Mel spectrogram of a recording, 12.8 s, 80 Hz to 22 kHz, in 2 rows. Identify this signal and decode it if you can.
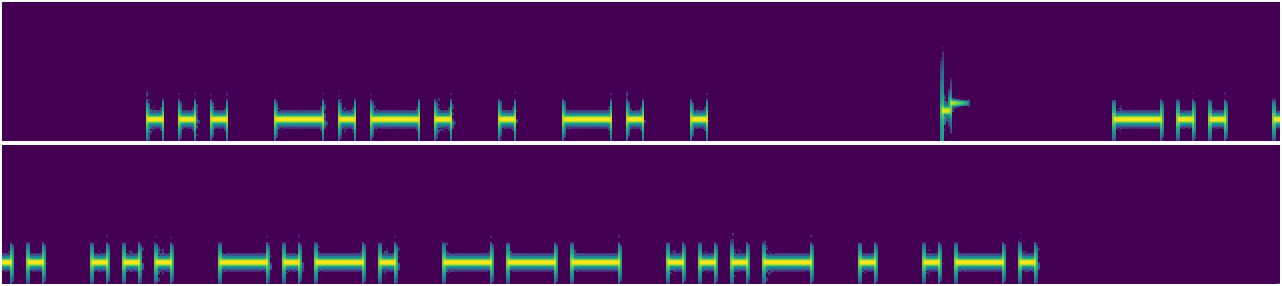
Morse code, heard as a keyed tone, about 15 wpm, 700 Hz. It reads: SCENE DISCOVER
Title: Sentences from Top 1100 Words - New Word Drill - 15wpm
